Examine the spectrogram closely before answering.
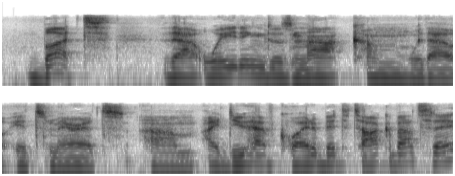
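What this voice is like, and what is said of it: Sick, off-sounding voice. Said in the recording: “I have been sick... my voice is a little out of it... the way my voice sounds”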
